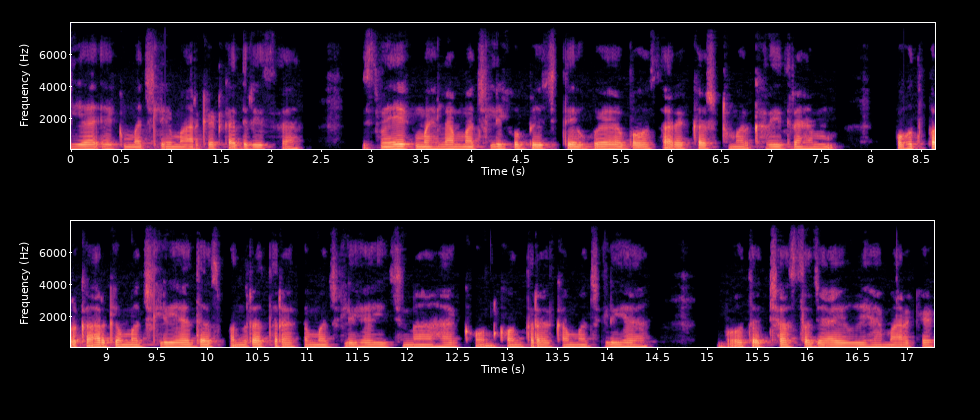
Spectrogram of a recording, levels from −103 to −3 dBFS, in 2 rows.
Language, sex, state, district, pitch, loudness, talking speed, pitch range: Hindi, male, Bihar, Araria, 125 Hz, -28 LUFS, 155 wpm, 125-130 Hz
